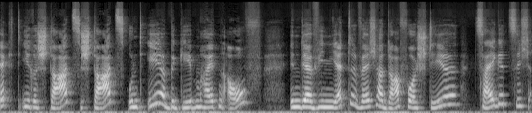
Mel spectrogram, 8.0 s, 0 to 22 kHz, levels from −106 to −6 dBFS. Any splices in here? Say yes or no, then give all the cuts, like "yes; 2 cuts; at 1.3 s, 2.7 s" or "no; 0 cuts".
yes; 1 cut; at 1.2 s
